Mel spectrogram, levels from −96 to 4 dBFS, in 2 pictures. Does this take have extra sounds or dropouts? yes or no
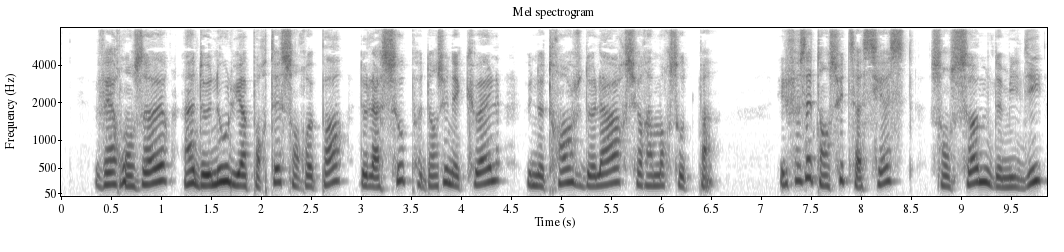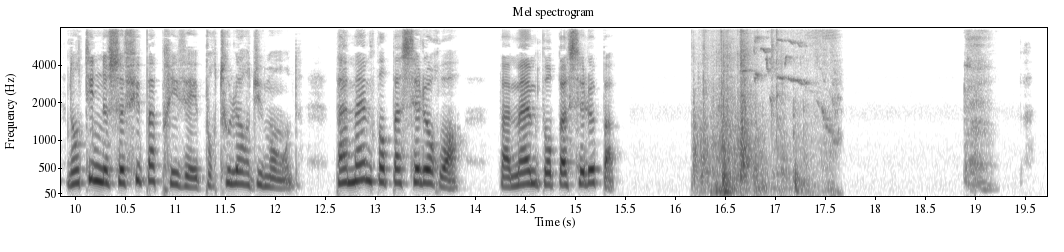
yes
